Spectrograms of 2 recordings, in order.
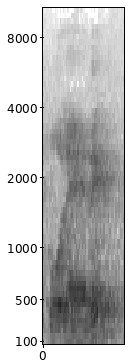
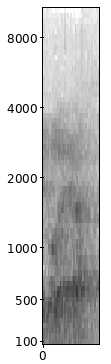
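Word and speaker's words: cholerae: Allora, la specie più importante, più nota, è quella del Vibrio colere, si dice colere, perché il genitivo è del colera, anche se molti lo pronunciano Vibrio colera, non è che è importante che voi sappiate che si chiama così.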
